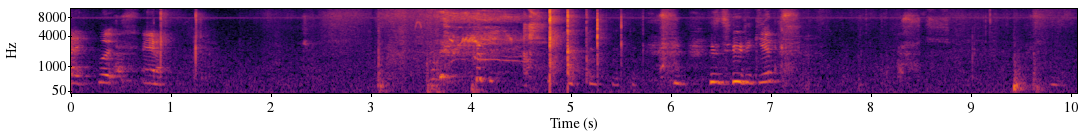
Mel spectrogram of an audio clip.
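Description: A woman speaks warmly and playfully close by.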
